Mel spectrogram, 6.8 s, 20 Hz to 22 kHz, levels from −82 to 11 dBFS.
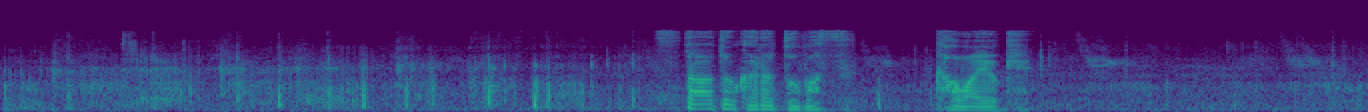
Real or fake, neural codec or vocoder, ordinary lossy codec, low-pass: real; none; none; 7.2 kHz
